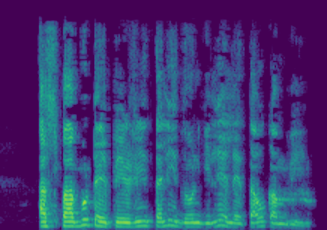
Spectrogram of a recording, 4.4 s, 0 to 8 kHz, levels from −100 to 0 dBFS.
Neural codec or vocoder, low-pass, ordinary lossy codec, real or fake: none; 7.2 kHz; AAC, 32 kbps; real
